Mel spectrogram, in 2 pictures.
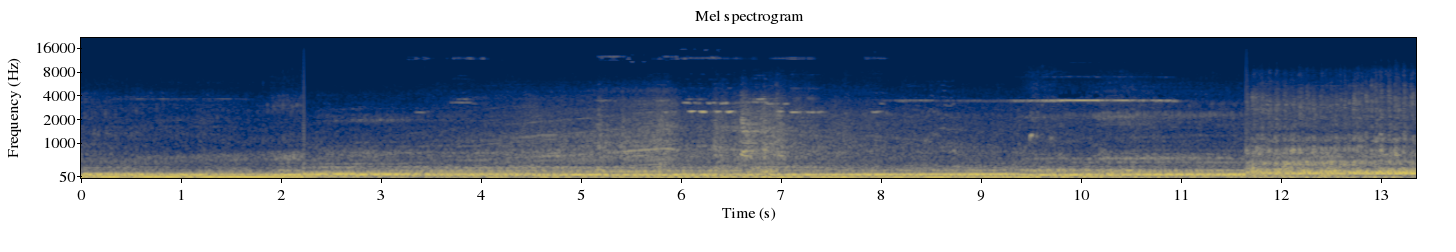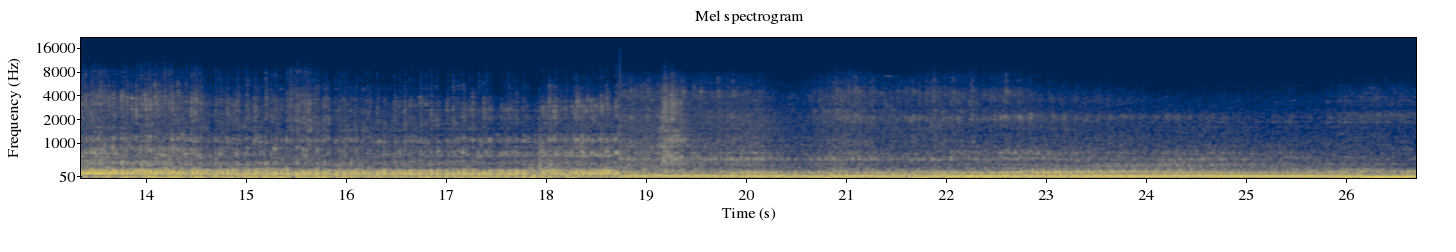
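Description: Car engines rumbling loudly as cars drive past one after another. The engine sound changes about twelve seconds in and again near nineteen seconds as a different car takes over.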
